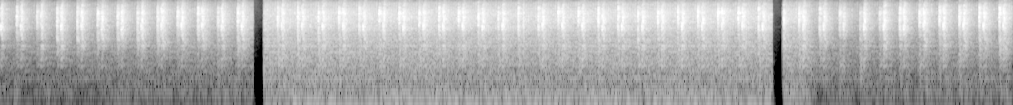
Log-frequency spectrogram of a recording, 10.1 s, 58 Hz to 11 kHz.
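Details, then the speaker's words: 2022 Ford F59, 7.3 L gasoline V8 with P0300 misfire, heard through a probe at idle: sharp, even ticking about 2.5 per second located at cylinder 3, the cylinder misfiring most; camshaft suspected, not confirmed. "Bueno, aquí está el ruido en el cilindro número 3."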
